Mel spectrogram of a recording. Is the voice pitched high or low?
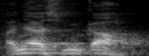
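high. It is said at a higher, livelier pitch.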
